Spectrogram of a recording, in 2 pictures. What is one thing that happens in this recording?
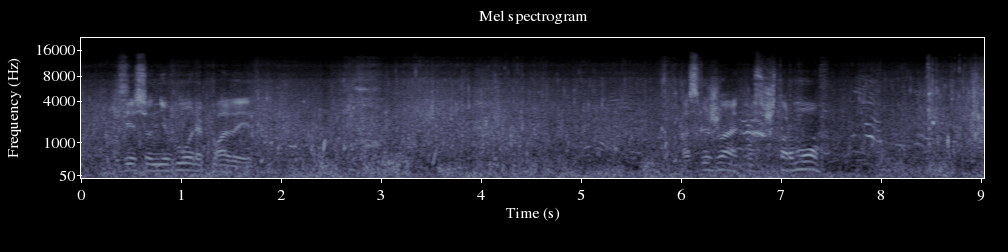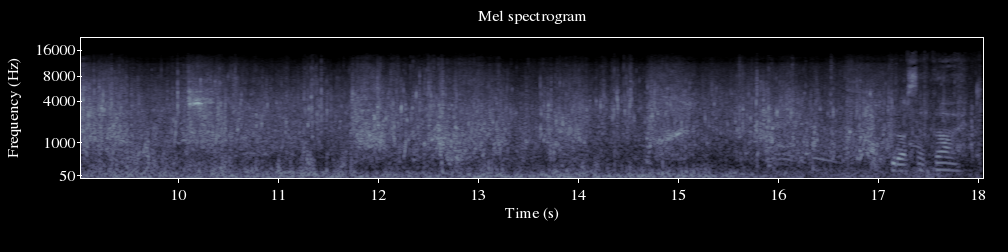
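A young man talks close by, with animation.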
